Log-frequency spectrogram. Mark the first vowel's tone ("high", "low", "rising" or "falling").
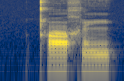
low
